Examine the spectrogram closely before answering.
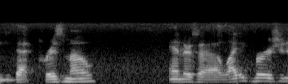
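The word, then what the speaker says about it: Prizmo: that's still available I remember no I don't prismo is another option and this also an OCR app like can ifb reader it's spelled p-r-i-z as in Zulu m is in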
